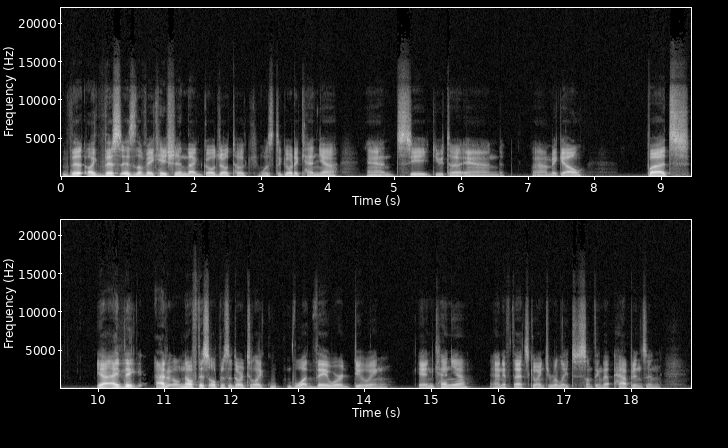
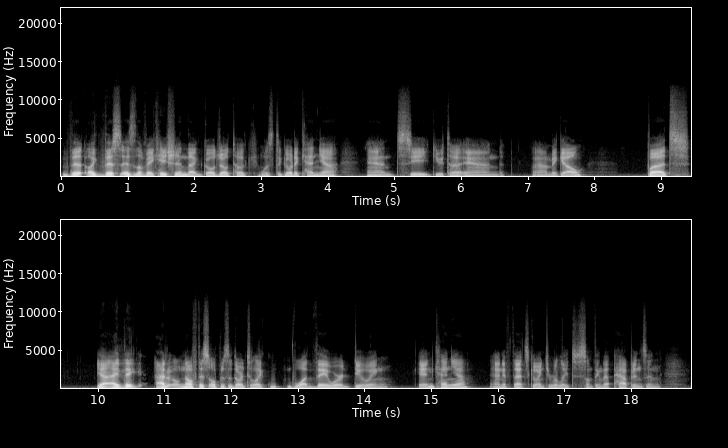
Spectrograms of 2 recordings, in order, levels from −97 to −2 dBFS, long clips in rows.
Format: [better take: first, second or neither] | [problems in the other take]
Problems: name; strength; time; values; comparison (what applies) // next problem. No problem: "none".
first | muffled; slightly; fading above 3 kHz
